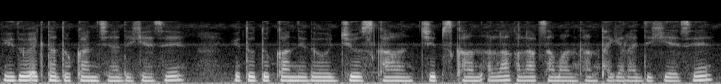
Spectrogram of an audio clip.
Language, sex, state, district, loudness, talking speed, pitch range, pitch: Nagamese, female, Nagaland, Dimapur, -16 LUFS, 140 wpm, 170-185 Hz, 175 Hz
